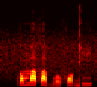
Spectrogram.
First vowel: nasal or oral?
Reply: oral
